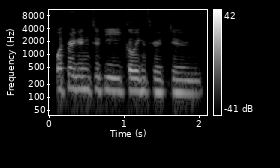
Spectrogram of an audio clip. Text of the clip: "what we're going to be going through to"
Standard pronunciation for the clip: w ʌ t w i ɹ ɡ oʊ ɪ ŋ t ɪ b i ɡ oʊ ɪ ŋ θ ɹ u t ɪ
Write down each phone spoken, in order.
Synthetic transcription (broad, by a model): w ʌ t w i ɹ ɡ oʊ ɪ ŋ t ɪ b i ɡ oʊ ɪ ŋ θ ɹ u t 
